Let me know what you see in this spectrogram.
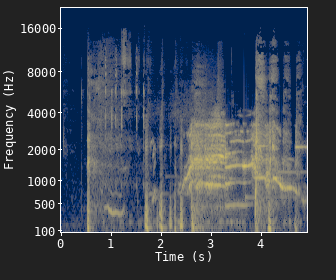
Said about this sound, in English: showing off his baby screaming.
